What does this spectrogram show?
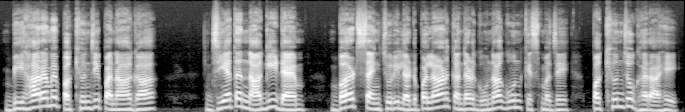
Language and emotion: Sindhi, neutral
